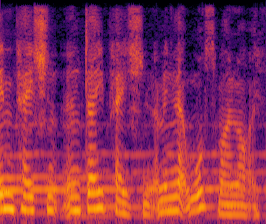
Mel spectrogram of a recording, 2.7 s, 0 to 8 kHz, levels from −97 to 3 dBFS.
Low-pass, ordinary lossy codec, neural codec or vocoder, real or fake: 7.2 kHz; Opus, 32 kbps; none; real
